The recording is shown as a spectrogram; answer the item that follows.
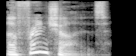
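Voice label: "affranchise", English, uk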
